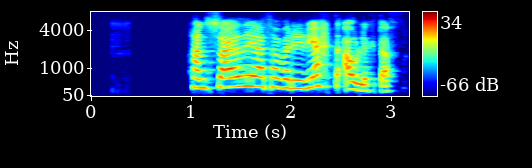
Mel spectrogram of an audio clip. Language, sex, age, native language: Icelandic, female, 11, Icelandic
